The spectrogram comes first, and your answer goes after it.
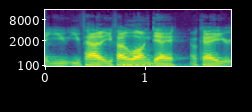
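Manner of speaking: ordinary talk, nothing marked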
